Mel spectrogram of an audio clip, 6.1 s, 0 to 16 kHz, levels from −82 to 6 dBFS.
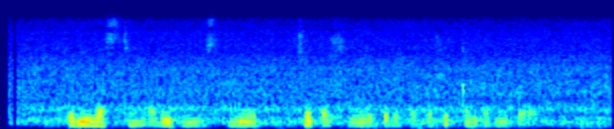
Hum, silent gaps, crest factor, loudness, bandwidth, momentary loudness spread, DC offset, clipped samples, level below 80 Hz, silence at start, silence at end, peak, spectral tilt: none; none; 20 dB; -31 LUFS; 10.5 kHz; 15 LU; under 0.1%; under 0.1%; -56 dBFS; 0.05 s; 0 s; -10 dBFS; -6.5 dB/octave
